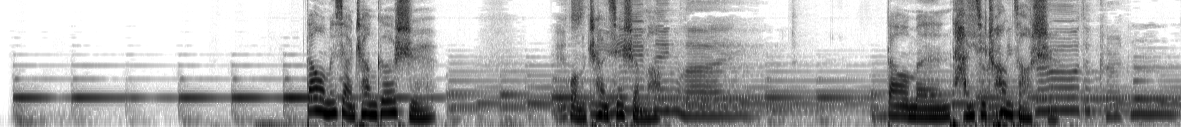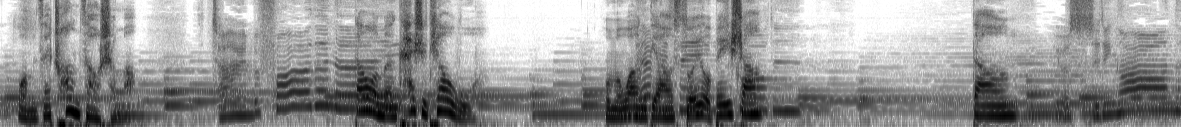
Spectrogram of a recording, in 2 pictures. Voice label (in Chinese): 女-旁白-时尚个性冷淡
